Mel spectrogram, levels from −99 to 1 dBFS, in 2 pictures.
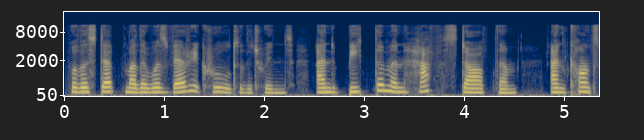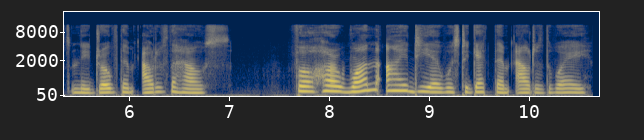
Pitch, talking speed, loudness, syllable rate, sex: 200 Hz, 205 wpm, -20 LUFS, 5.0 syllables/s, female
